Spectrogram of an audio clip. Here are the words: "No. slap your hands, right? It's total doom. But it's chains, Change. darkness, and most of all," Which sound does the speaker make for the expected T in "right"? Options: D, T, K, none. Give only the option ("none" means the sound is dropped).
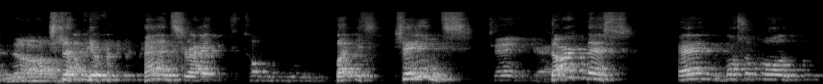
none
